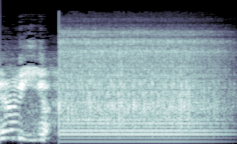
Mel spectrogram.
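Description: Radio receiver output: a short garbled voice-like fragment, which the session takes for a spirit voice saying 'sono io', then from about half a second in a steady buzzing hum with hiss.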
